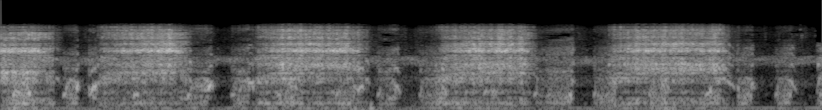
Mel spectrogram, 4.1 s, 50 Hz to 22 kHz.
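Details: Barn owls in nest box C on 16 February 2024 during a food delivery and pair bonding, with an owlet present: harsh, rasping broadband hisses in long overlapping bursts, repeated roughly every second with brief gaps between them.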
